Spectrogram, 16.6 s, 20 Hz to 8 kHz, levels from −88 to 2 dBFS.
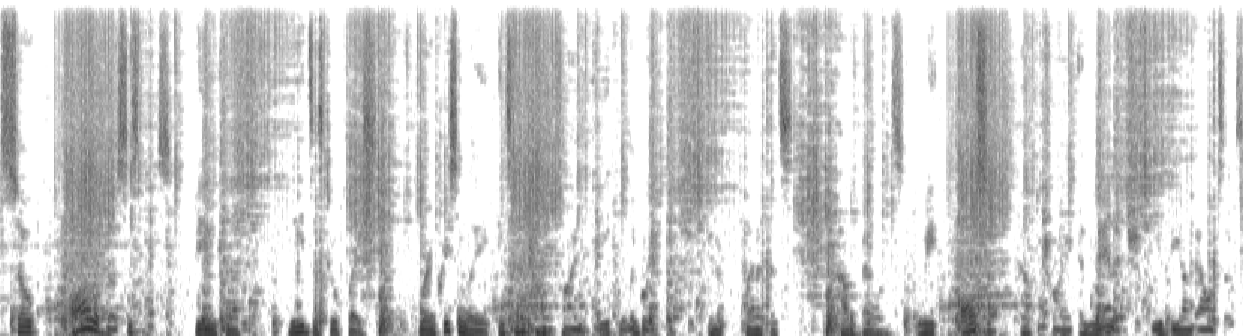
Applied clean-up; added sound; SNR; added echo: classical method Wiener filter.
